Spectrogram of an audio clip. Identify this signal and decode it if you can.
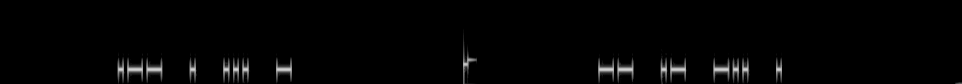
Morse code, heard as a keyed tone, about 25 wpm, spaced as for 18 wpm, 700 Hz. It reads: WEST MADE
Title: 2x Character Spacing - Top 500 Words - 25wpm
